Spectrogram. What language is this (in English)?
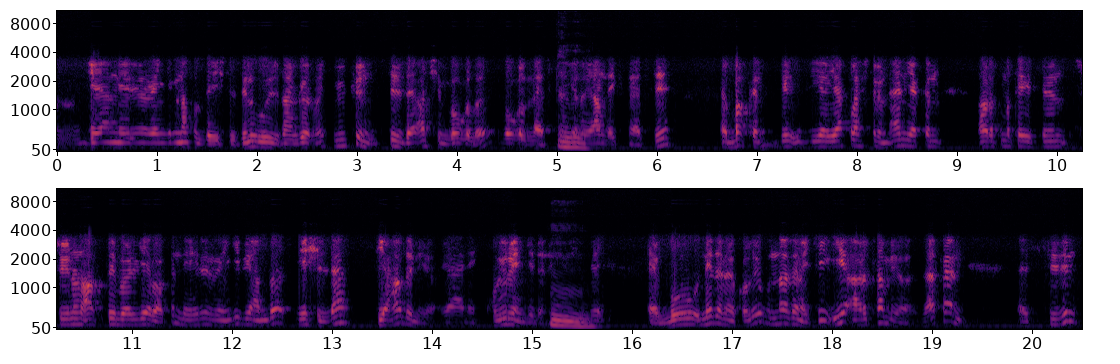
Turkish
